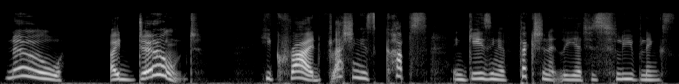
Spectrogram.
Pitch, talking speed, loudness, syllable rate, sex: 260 Hz, 135 wpm, -20 LUFS, 4.1 syllables/s, female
